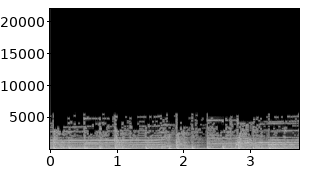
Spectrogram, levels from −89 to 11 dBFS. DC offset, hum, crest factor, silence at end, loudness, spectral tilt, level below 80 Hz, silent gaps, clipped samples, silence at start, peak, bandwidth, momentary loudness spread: under 0.1%; none; 12 dB; 0 s; -14 LUFS; -5 dB/octave; -12 dBFS; none; under 0.1%; 0 s; 0 dBFS; 5.8 kHz; 2 LU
